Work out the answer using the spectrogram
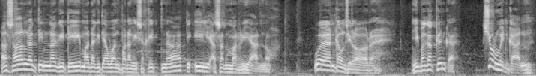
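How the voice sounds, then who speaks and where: A man's voice: mid-range voice, very animated, a little slow, faint music behind. A man acting a reassuring yet plotting small-town mayor in an Ilocano audio drama, with an Ilocano accent. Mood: reassuring, assured. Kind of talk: amateur Ilocano radio-style drama acting.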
